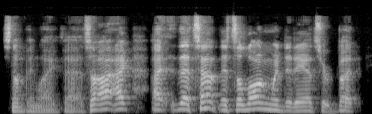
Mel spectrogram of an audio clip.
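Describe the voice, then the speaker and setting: A man with a moderately high-pitched voice speaks as an interviewed writer. He is thoughtful and discursive, telling stories conversationally and often restarting a sentence to reword it. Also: expressive, fairly quick, gravelly, fairly bright tone. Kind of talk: conversational interview, reflective storytelling.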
